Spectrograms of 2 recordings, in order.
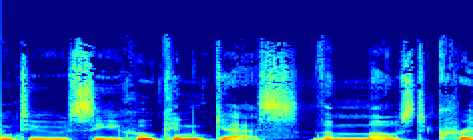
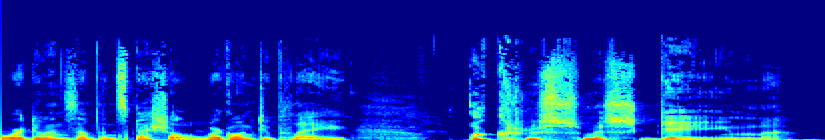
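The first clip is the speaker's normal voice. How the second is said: menacing knight-like voice. Host announcing the special Christmas episode game to a co-host, like the Green Knight. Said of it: "you said it like the Green Knight".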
